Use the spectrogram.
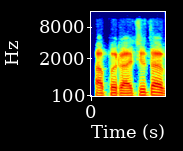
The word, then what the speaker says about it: Aparajita: Today I have Aparajita with me. I hope I'm pronouncing it correctly.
